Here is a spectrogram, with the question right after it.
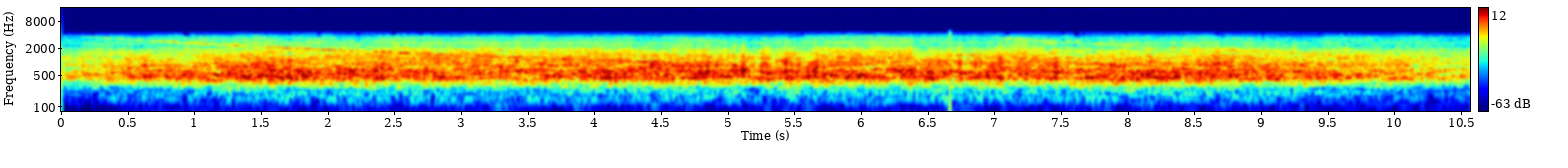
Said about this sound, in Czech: A jak zní bouřka z Jupiteru?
